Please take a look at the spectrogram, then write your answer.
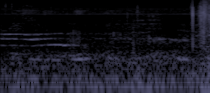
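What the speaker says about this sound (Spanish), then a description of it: "Sorry, ese es mi gato, Lux" A pet cat meows faintly against a quiet room background, with a short louder call near the end.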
